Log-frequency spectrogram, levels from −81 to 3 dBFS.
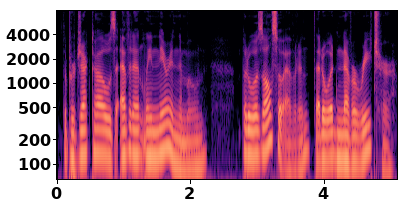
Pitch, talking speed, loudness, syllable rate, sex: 120 Hz, 210 wpm, -18 LUFS, 6.6 syllables/s, male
